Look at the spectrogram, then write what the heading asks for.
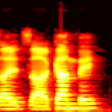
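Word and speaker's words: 干杯: Yeah, it's ganbei.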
